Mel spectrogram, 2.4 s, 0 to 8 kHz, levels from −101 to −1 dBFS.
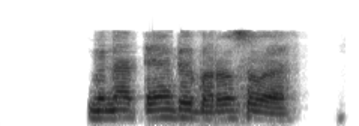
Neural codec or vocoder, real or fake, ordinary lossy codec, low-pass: codec, 44.1 kHz, 3.4 kbps, Pupu-Codec; fake; AAC, 16 kbps; 7.2 kHz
